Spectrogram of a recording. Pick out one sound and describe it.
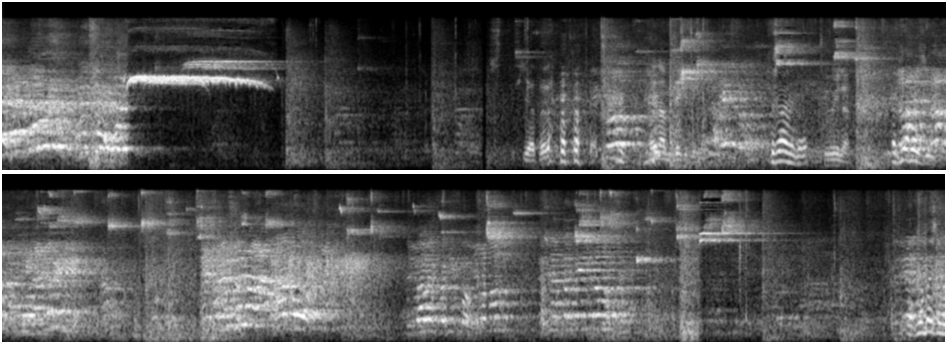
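Basketball players' sneakers squeak in an echoing hall.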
